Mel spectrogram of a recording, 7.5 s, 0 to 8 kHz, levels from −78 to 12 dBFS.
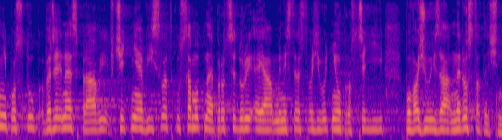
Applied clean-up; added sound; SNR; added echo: none; none; none; none.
